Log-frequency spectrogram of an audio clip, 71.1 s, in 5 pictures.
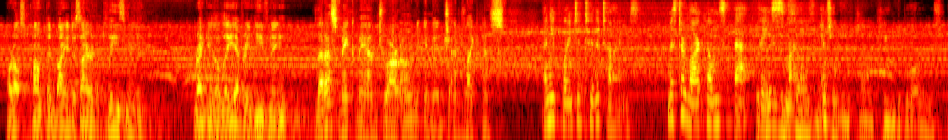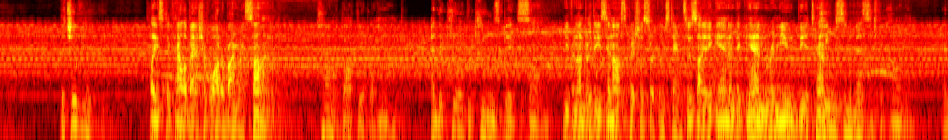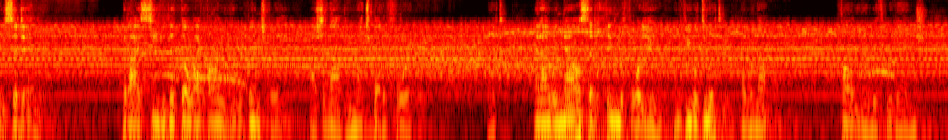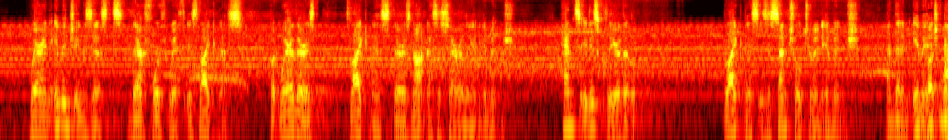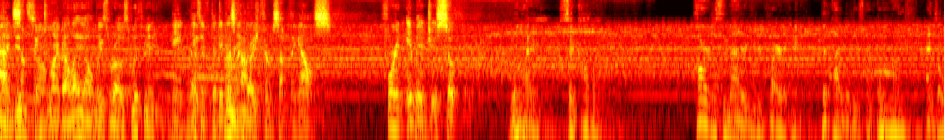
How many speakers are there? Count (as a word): four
